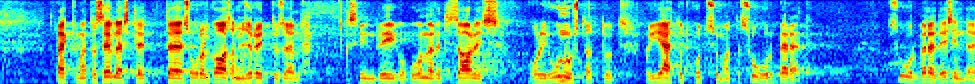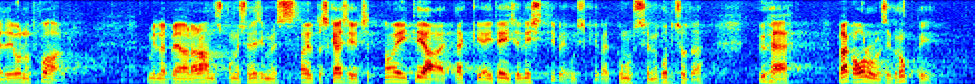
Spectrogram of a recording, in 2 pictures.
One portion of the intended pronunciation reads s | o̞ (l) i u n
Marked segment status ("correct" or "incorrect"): correct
